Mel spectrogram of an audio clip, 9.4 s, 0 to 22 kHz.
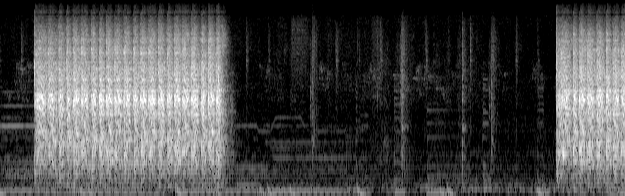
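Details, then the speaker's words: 2002 Honda CBR954RR Fireblade, first start after rebuild, valve adjustment, new plugs and owner-refurbished fuel pump: starter spins briskly about three seconds, twice, never catches; crank no start, no fuel pump priming. "Well, it looks like it's not starting, so let me do some troubleshooting and we'll see what's going on."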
